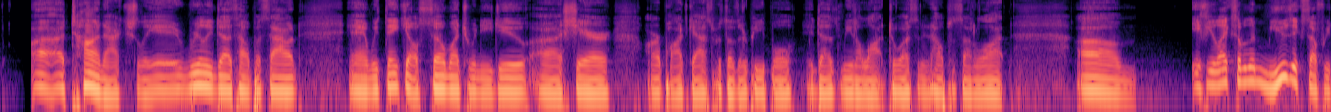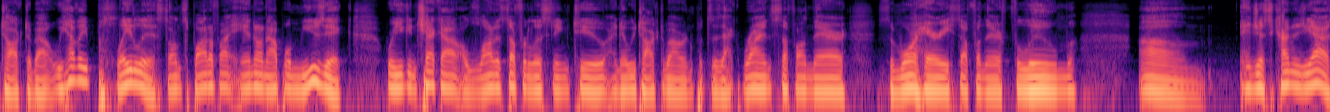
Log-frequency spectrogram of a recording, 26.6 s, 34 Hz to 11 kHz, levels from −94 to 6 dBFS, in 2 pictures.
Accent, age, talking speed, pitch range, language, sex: American, 20-39, 225 wpm, 95-115 Hz, English, male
